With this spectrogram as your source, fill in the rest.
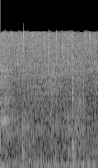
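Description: Cashews and raisins frying lightly in ghee, a steady close sizzle with small crackles and a faint stir, no voices.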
